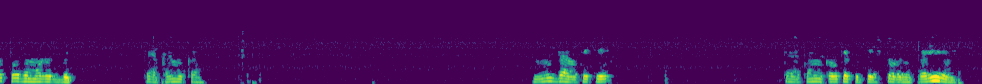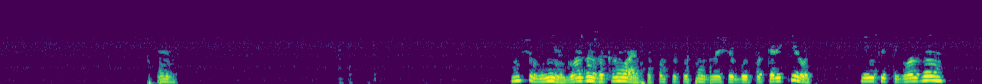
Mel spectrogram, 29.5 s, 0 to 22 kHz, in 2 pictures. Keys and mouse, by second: 2.6-3.6 shift+middle drag, 3.8-12.0 middle drag, 13.7 click, 20.5-23.5 middle drag, 25.5 ctrl+z, 27.8-29.4 drag.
